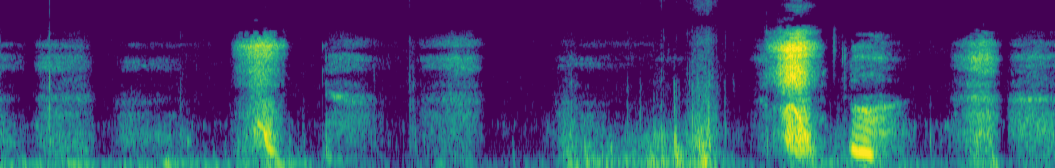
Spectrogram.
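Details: Breathy build-up with gasping breaths, then a loud sneeze and a smaller second one after not having sneezed for a while; more sneezes seem to follow.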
